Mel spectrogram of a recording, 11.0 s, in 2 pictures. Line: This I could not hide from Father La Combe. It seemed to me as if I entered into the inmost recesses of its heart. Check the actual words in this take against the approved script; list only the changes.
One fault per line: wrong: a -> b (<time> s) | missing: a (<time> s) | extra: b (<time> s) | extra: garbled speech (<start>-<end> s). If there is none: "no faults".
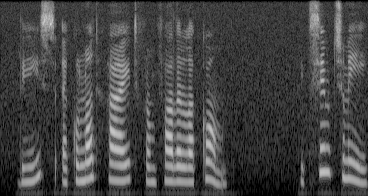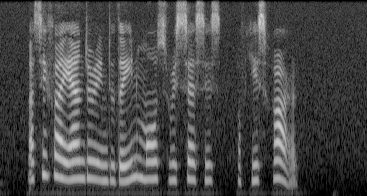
wrong: its -> his (9.2 s)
